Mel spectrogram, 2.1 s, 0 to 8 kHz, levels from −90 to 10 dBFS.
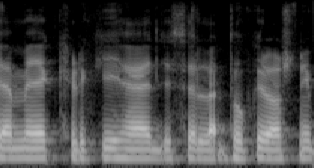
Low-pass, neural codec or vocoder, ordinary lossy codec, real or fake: none; none; none; real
